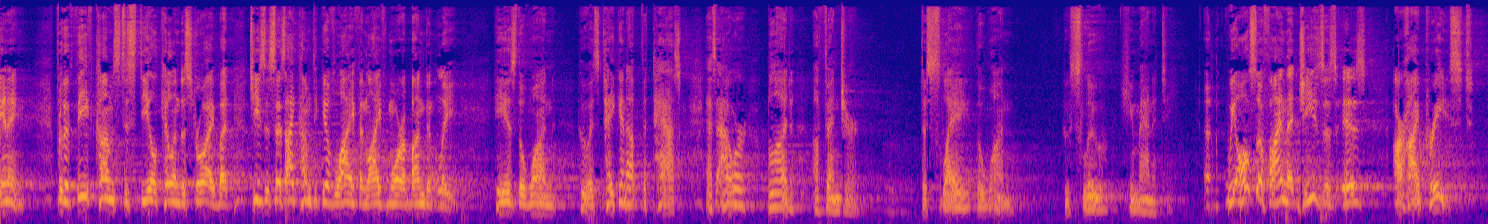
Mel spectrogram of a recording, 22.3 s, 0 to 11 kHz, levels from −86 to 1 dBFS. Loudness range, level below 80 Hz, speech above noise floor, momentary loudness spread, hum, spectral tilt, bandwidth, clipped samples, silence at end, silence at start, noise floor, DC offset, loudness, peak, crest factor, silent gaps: 7 LU; -64 dBFS; 34 dB; 15 LU; none; -3 dB/octave; 11 kHz; under 0.1%; 0.15 s; 0 s; -55 dBFS; under 0.1%; -21 LUFS; 0 dBFS; 22 dB; none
